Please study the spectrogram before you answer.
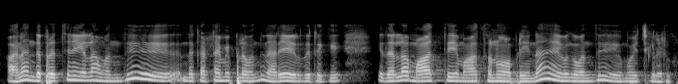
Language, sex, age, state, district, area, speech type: Tamil, male, 30-45, Tamil Nadu, Namakkal, rural, spontaneous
